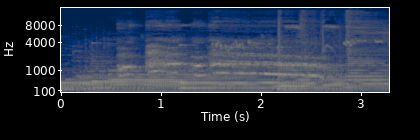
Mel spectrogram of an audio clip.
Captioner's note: rooster Crows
